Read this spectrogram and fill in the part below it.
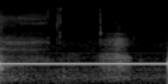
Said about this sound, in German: Und wahrscheinlich nimmst du es auch immer noch wahr. Das Faszinierende ist, unser Hirn ist darauf geeicht, dass wir irgendwann diesen Piepston nicht mehr wahrnehmen würden weil wir unser, unser Piepsen ignorieren können.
